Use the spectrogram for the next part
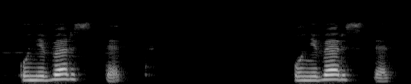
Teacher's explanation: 뒤에서 두 번째 스에 강세가 있는 것이 아니고 뒤에서 세 번째 모음인 외에 강세가 있습니다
